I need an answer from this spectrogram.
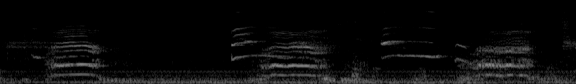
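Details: Newborn kittens playing with their mother, one of five kitties, indoors: three clear, harmonic meows about a second apart, each rising then falling, over a steady low electrical hum.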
